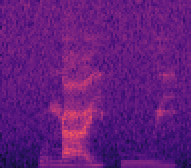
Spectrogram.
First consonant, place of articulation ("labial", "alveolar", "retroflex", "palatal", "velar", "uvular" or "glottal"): labial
